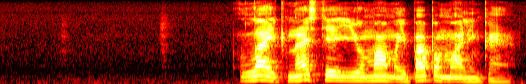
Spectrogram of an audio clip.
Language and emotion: Russian, neutral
